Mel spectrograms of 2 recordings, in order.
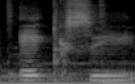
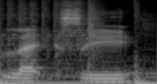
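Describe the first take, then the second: First: The name begins with a vowel sound. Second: The name begins with an L sound. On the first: The speaker calls it right. "It is Ixie" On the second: The speaker calls it wrong. "not Lexi"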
